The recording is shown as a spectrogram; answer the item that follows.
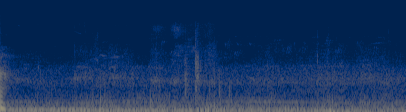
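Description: Footsteps of someone walking, faint and irregular, over a steady low rumble.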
